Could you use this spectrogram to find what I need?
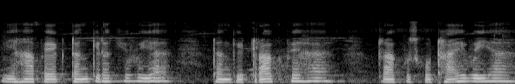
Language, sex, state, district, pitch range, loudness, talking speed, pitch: Hindi, male, Haryana, Charkhi Dadri, 120-145 Hz, -21 LUFS, 185 wpm, 135 Hz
